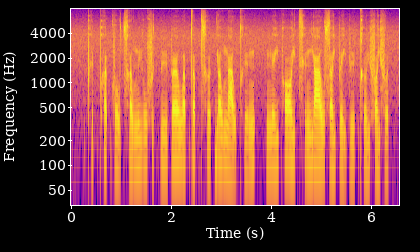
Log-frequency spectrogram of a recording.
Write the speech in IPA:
pʰɪ˨k̚pʰɐ˧t̚ fo˨˩wt͡sʰɐ˨wn̪iː˨w fɪ˨˥k̚pyː˨pœː˧ wɐ˨˥p̚t̪ɐ˨˥p̚ t͡sʰɵ˨˥t̚ jɐ˧wn̪aː˨˩wkʰɪ˨˥ŋ | n̪e˨˥jpʰɔː˧j t͡sʰɪ˨˧ŋjaː˨˧wsɐ˨˥j pe˨˩jpyː˨t̚kʰɵ˨˥ɥ fɐ˨jfɵ˨t̚

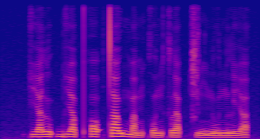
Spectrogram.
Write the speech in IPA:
ki˦˥a̯lu˦˥ʔ bi˧a̯pʰɔ˦˥ʔta˥˩w ma˧mko˧n kla˦˥p̚t͡ɕɯ˨˩ŋnuː˧n li˨˩a̯

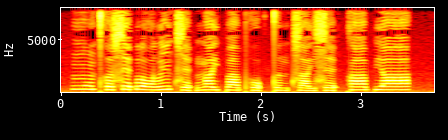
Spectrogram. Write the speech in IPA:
ŋɔ̃˥˧t̪ʰə˧se˦ʔlɔ˧ lĩ˥˧t͡se˨ʔ ŋa˥˧jpa˧pʰo˨ʔ t̪ə˨˩nt͡sa˨˩jse˨ʔ ka˦ pja˦

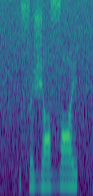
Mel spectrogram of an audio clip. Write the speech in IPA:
səʒe zˤe

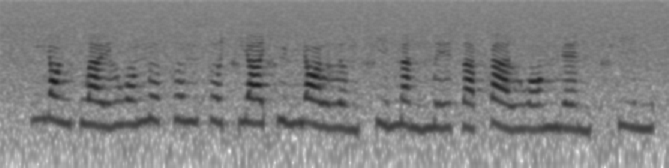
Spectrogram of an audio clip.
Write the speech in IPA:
mjɑ˥˨ŋfwa˨˩ɪ̯lwɔ˨˦ n̪ɤ˥˨kɤ˦ŋkɤ˦ t͡ɕjä˦ɕy˥˨n̪jɑ˥˨ʊ̯ lɤ˨˩ŋɕi˥˨n̪a˥˨n me˨˦ɪ̯t̪ä˨˦ kä˥˨lwɔ˨˦ n̪ɥɛ˥˨nt͡ɕʰi˥˨n

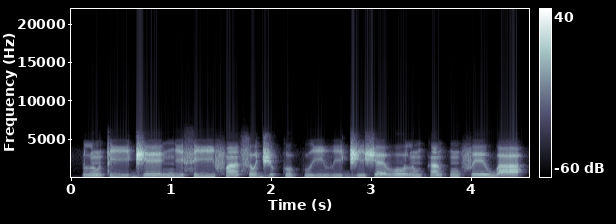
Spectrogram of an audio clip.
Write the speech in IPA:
lũ˨tiː˨d͡ʒeː˨ ŋi˦siː˦fã˨ sʊ˦d͡ʒʊ˨kʊ˦ kʷiː˦βi˨ d͡ʒi˦ʃɛ˨ βo˦˨lũ˨kã˨kʷũ˨ feː˦wa˦

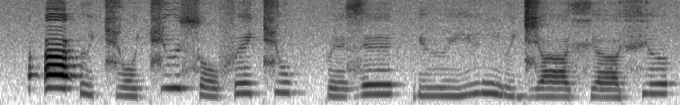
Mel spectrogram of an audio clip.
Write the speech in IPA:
ʔa˥ʔɨ˩t͡ɕo˩t͡ɕʉ˥ so˩fe˥t͡ɕu˥ pːe˩ze˥ | ɾʲʉː˩ji˥ ŋɨ˩d͡ʑɐː˩xʲɐː˩ fʲɵ˥

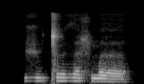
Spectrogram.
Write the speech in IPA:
ʒʉǀɵðɐɬmɐ

